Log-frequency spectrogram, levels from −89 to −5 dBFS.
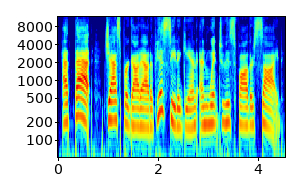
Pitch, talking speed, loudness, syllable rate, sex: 190 Hz, 195 wpm, -21 LUFS, 4.5 syllables/s, female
